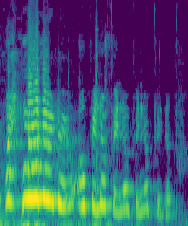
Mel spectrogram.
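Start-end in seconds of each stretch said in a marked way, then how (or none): none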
